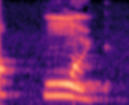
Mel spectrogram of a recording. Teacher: या आपने कहा कोर्ट, आपको बोलने में भी टाइम नहीं लग रहा है और टंग की पोजीशन भी उसी जगह है, तो दिस इज कॉल्ड मोनोफ्थोंग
